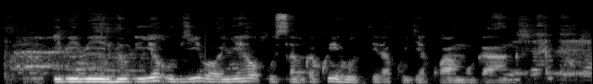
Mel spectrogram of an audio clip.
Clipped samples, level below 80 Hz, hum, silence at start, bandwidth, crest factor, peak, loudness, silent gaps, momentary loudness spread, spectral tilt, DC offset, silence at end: under 0.1%; -52 dBFS; none; 0.05 s; 11.5 kHz; 16 dB; -4 dBFS; -19 LUFS; none; 21 LU; -6.5 dB/octave; under 0.1%; 0 s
